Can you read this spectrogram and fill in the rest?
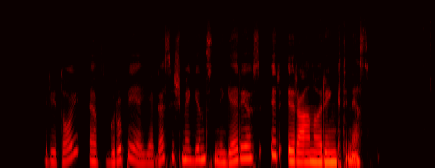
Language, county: Lithuanian, Tauragė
